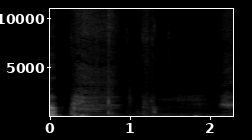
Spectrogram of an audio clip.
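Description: A short breathy exhale close to the microphone, followed by a few faint clicks and knocks as the camper van's hinged acrylic window, its support arms undone, is handled.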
